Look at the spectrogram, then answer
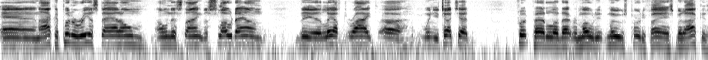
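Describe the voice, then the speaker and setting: Speaking fairly slowly in an East Texas accent, a man holds a high pitch in a monotone, flat intonation. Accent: Southern US (East Texas). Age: 70s. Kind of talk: casual video monologue. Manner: repetitive, stumbling restarts.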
